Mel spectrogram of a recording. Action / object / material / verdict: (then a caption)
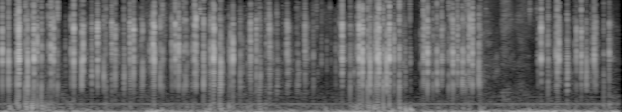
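tap / plastic game controller / plastic / none. Fingertips and thumbs rapidly press the buttons and sticks of a hand-sized, hollow black plastic Xbox controller, producing a dense, continuous stream of sharp, bright plastic clicks and clacks with no ring. A faint steady low hum runs beneath the clicking for most of the clip.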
